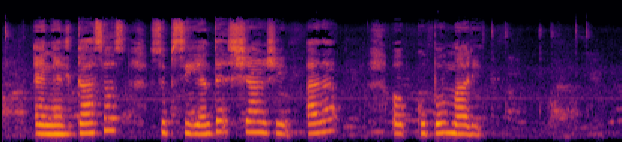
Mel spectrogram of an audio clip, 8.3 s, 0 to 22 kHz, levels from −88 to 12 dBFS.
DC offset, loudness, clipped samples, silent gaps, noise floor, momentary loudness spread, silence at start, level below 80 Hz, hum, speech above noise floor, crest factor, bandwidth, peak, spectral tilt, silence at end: under 0.1%; -16 LUFS; under 0.1%; none; -47 dBFS; 15 LU; 0.05 s; -70 dBFS; none; 30 dB; 16 dB; 13 kHz; -2 dBFS; -1 dB/octave; 0.75 s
